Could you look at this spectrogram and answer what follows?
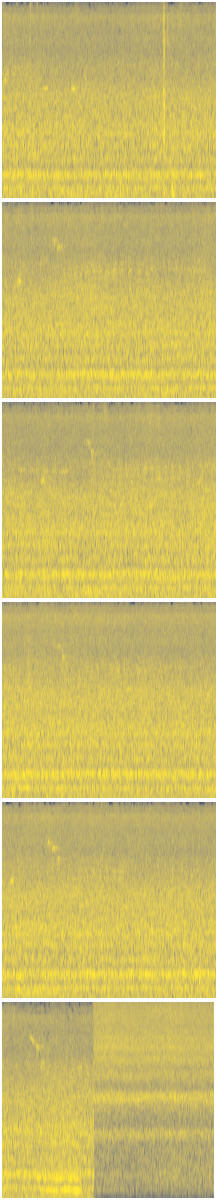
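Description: A dense swarm of honeybees drones steadily and loudly throughout as a nuc is installed into a new hive, a continuous close buzzing that cuts away near the end.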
